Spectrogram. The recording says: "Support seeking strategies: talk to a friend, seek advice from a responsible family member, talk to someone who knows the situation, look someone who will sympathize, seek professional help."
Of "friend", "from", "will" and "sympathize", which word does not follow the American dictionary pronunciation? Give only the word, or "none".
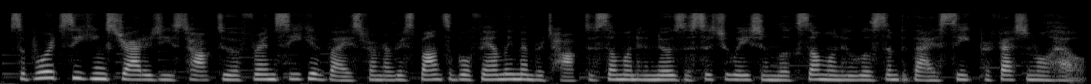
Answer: none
